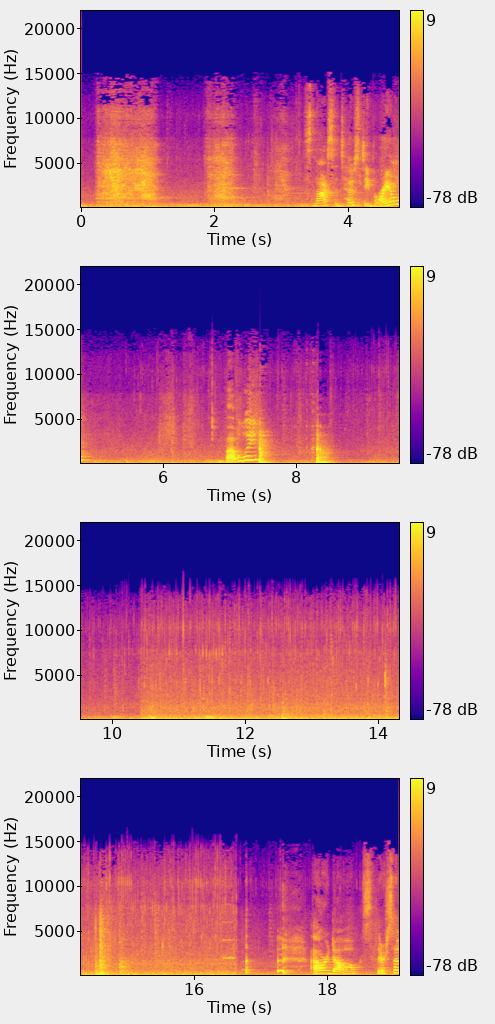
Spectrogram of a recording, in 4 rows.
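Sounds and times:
food sizzling and bubbling: 4.6 - 17.0.

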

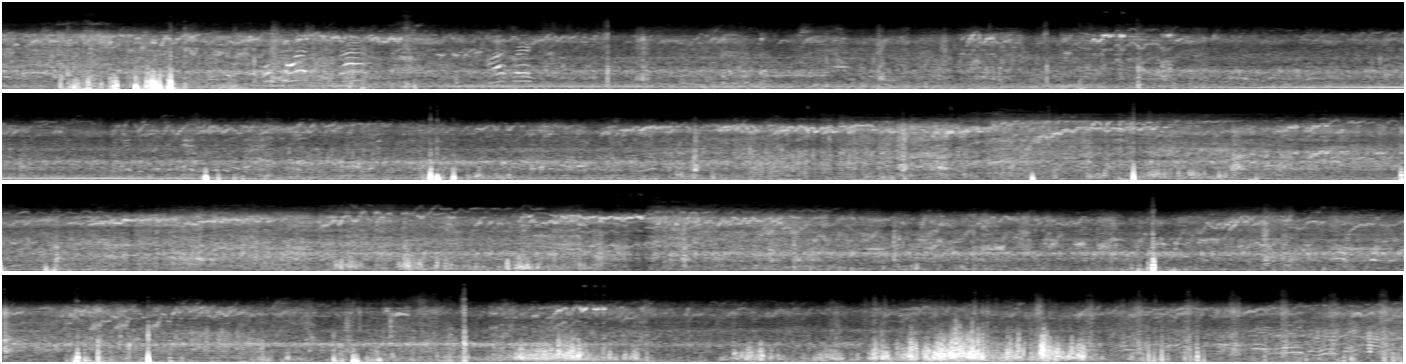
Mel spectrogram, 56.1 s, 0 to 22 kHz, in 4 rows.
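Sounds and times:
rc truck motor whine: 0.0 - 56.0.

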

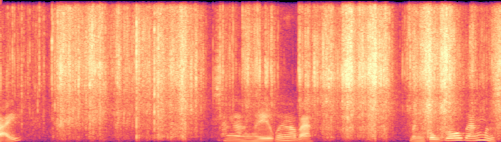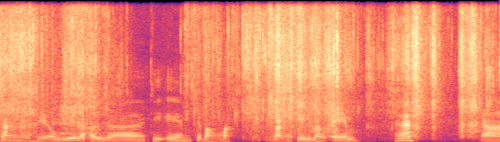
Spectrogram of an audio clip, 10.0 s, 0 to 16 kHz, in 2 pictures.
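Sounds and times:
plastic wrapping crinkling: 0.0 - 10.0.

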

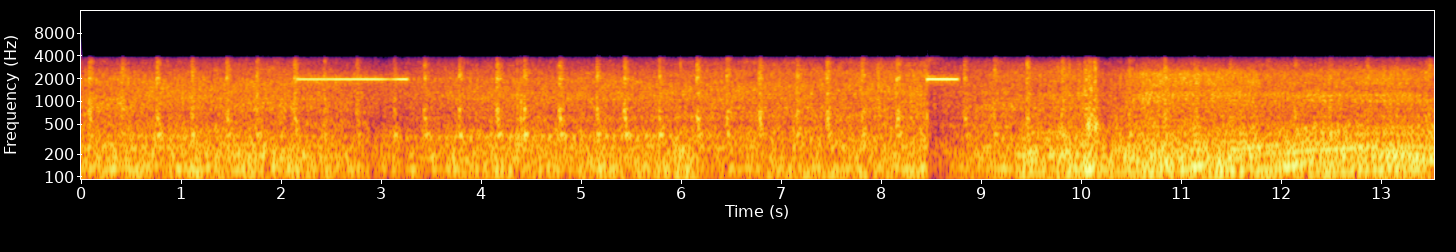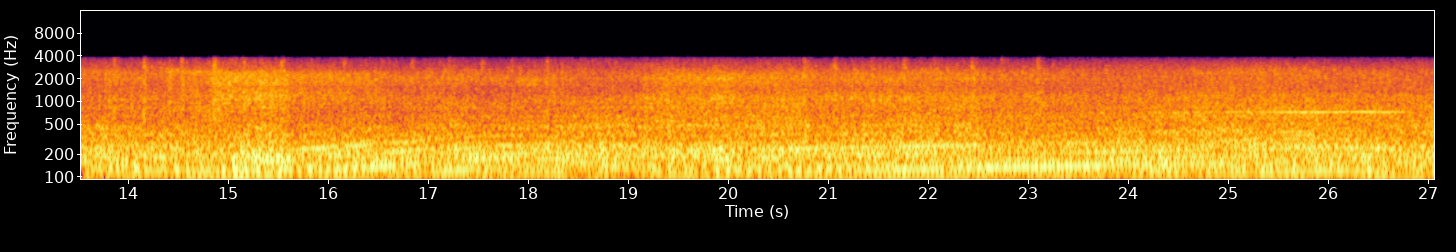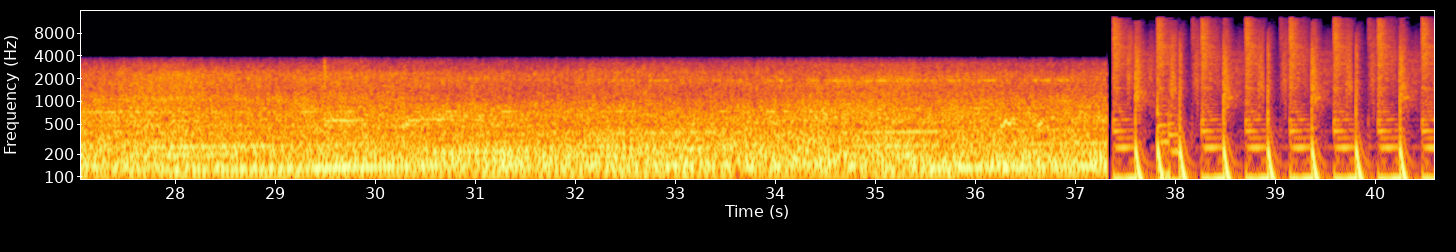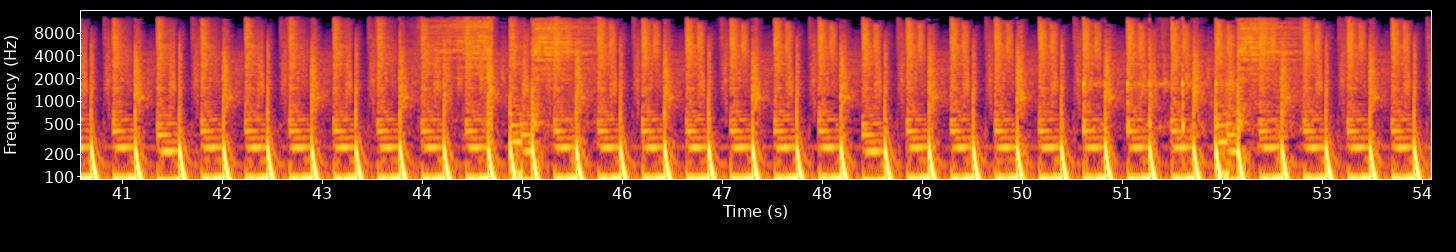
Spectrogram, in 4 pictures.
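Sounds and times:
truck diesel engine pulling away: 0.0 - 54.0
loud high beep: 2.2 - 3.4, 8.4 - 8.8.

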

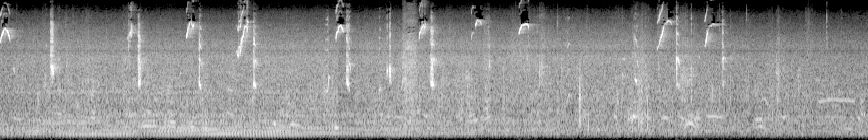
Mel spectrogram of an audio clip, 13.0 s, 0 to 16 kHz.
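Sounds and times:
high-pitched squeaky chirps: 0.0 - 0.9, 1.9 - 2.2, 2.8 - 3.9, 4.9 - 8.6, 9.8 - 10.9.

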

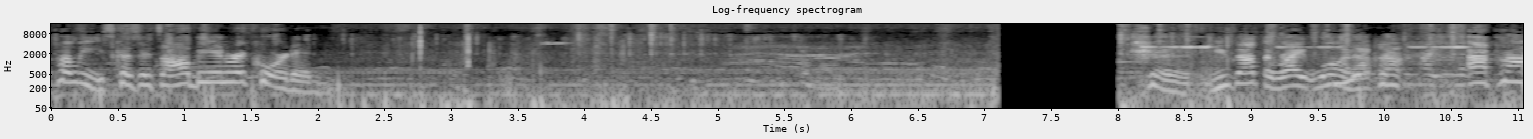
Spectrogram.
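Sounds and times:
low electrical hum: 0.0 - 7.1.

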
